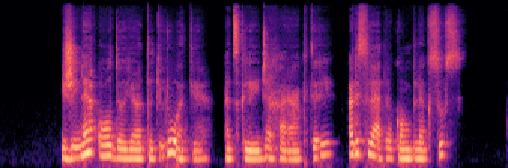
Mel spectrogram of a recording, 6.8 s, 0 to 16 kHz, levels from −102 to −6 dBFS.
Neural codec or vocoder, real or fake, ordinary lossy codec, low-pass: codec, 44.1 kHz, 2.6 kbps, DAC; fake; AAC, 48 kbps; 14.4 kHz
